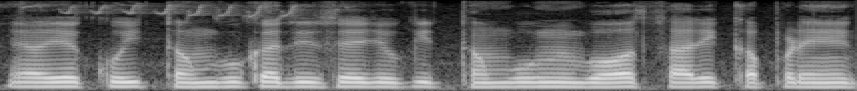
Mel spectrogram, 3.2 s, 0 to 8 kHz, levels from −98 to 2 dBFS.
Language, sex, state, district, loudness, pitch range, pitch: Hindi, male, Jharkhand, Ranchi, -16 LUFS, 140-150 Hz, 145 Hz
